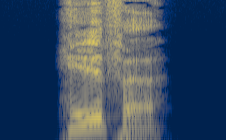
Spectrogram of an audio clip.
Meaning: inflection of helfen: 1. first-person singular present 2. first/third-person singular subjunctive I
- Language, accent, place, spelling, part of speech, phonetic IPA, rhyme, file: German, Germany, Berlin, helfe, verb, [ˈhɛlfə], -ɛlfə, De-helfe.ogg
